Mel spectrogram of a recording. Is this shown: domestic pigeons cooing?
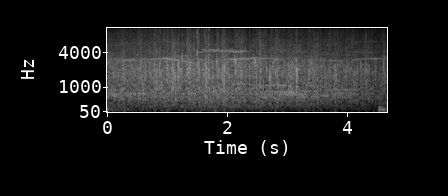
no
